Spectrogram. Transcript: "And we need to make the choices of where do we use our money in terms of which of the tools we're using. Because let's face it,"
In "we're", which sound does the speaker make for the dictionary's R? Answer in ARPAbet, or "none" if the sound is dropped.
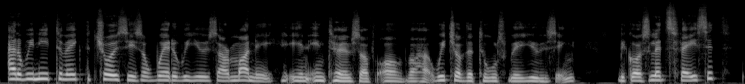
R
